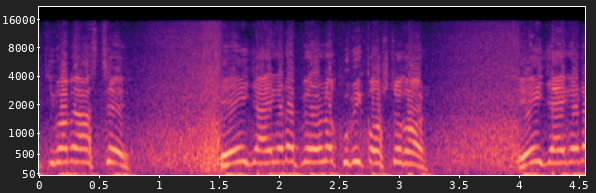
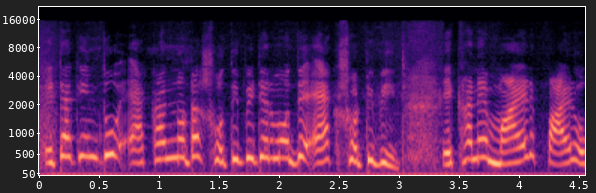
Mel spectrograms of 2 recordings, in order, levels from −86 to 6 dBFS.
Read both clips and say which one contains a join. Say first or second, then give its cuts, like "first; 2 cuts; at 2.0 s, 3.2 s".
first; 1 cut; at 1.3 s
